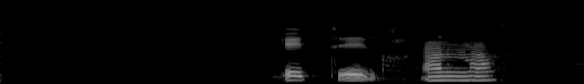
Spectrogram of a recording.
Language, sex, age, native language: Icelandic, male, 9, Icelandic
